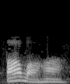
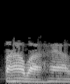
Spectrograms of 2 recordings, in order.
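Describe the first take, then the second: First: The word is said with rounded 'o' vowels. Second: The word is said with open 'a' vowels. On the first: This is the old reading, close to the Chinese. "ngày xưa đọc là tó bò ho" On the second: This is the reading used today. "cái câu là ta bà ha"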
